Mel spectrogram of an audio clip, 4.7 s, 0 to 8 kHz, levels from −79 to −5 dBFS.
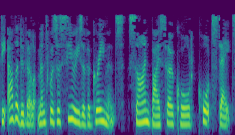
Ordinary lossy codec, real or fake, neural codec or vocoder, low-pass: MP3, 24 kbps; fake; codec, 16 kHz, 0.8 kbps, ZipCodec; 7.2 kHz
